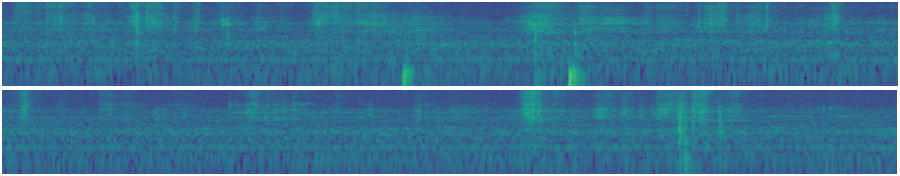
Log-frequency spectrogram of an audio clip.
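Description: Sheet of origami paper being folded and creased by hand on a table: scattered soft rustles and crinkles, with two dull thumps about three and four seconds in. A faint steady hum sits underneath.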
